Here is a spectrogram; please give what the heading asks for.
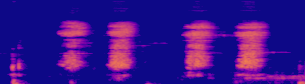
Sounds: Sniff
